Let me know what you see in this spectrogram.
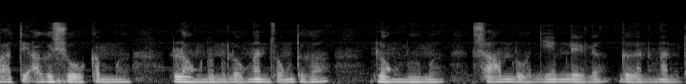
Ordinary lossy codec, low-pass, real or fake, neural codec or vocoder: MP3, 48 kbps; 7.2 kHz; real; none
